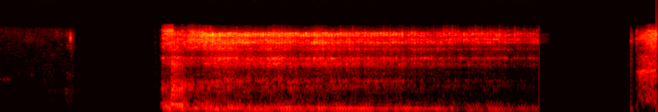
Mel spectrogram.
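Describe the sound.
A voice imitates a loud snore: one long, rasping, throaty breath lasting about two seconds, forceful, with no speech.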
